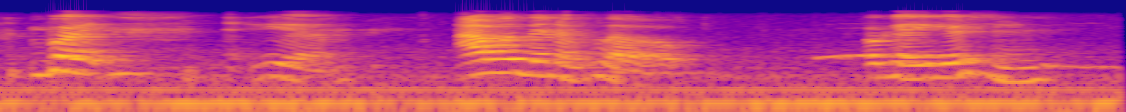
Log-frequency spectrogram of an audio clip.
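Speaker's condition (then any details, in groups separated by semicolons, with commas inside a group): Cerebral palsy; caused by birth stroke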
